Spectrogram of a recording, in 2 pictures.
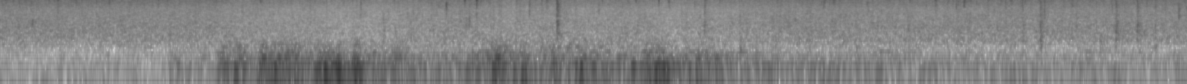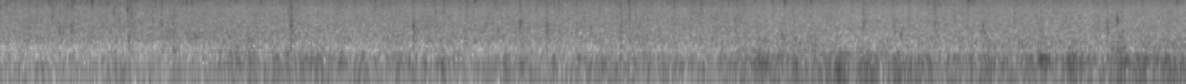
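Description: Thunder rumbles deeply and rolls on.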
